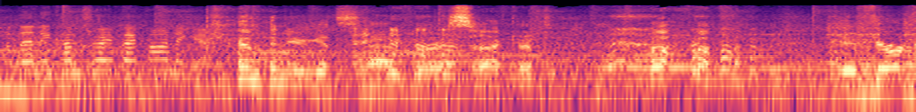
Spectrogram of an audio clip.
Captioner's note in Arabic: يضحك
